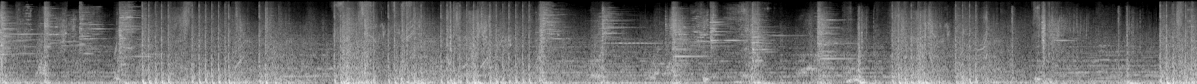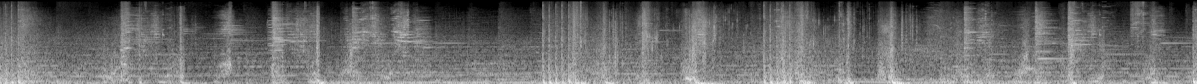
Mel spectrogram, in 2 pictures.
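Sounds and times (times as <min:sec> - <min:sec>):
punches and hits: 0:00.0 - 0:12.4, 0:17.6 - 0:23.9.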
